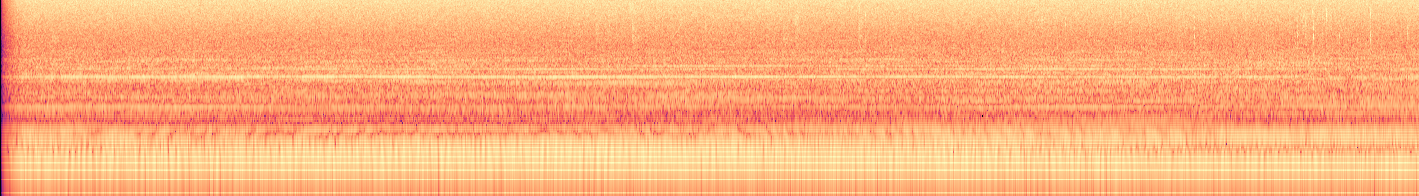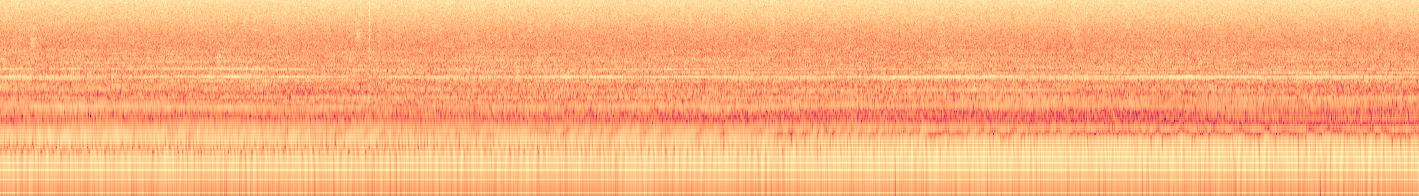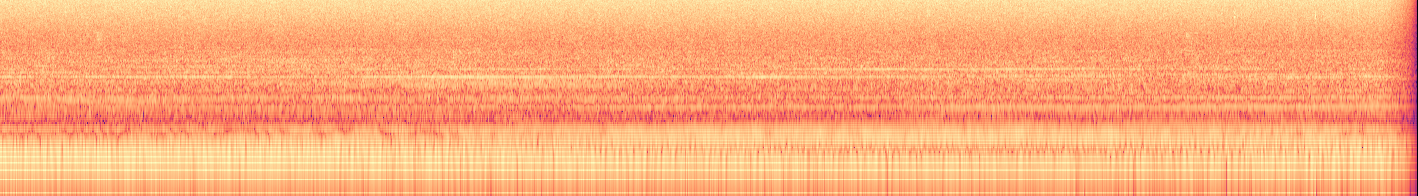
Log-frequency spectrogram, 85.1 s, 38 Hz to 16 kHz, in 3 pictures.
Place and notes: hum of electrical substation, Severodvinsk, Russia - hum of electrical substation
Hum of electrical substation.
Recorded on Zoom H4n.
Гул электроподстанции.
Arkhangelsk Oblast, Russia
